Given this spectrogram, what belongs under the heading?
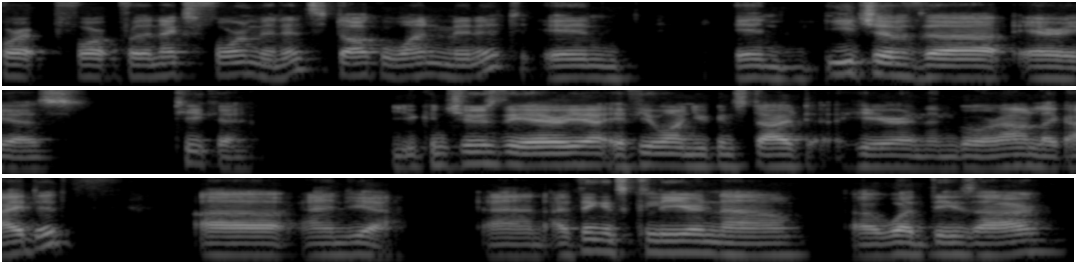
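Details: Adult host of a stammering practice circle who stammers, speaking naturally before a voluntary stammering demonstration; stuttering with word repetitions.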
